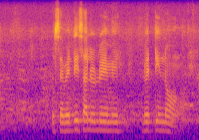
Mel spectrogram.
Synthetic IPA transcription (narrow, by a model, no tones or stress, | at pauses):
usɛɓentʼisalulwimi | lwetʼinɔːŋɔ̰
